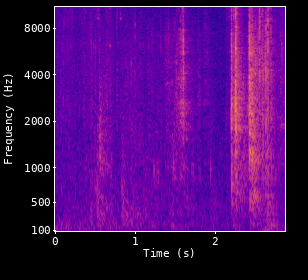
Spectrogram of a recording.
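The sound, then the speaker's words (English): A few soft steps along a hall over a low hum, then a man lets himself into his apartment, the door opening and shutting with two sharp clunks near the end. “Ryan walks along the hall and lets himself into his apartment.”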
